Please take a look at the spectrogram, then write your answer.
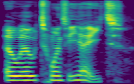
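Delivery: high, slow mock British accent; mock fancy British. Streamer mocking how the time is said, mock British. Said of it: "say everything in a fancy way".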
